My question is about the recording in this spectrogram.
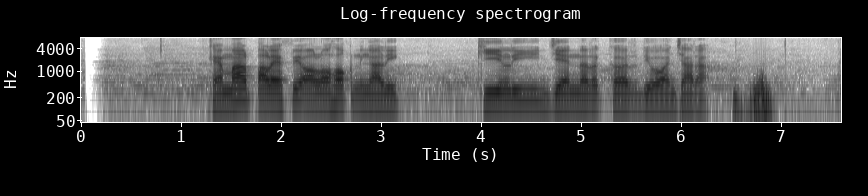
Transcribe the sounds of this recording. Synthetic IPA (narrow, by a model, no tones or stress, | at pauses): kɛmalpalɛfiɔlɔɦɔkniŋali | kilid͡ʒɛnərkərdiwawaɲt͡ʃaɾa̰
